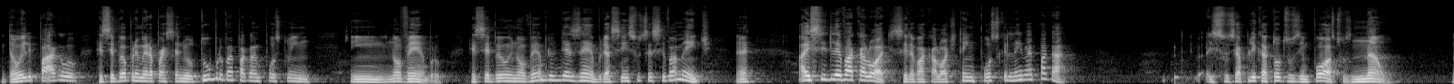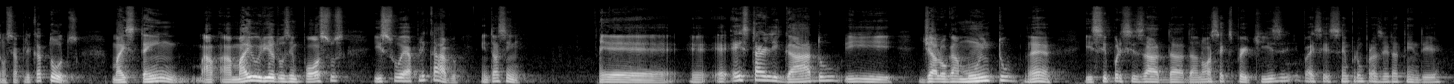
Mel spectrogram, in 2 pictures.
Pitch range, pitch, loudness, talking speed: 120-170 Hz, 135 Hz, -17 LUFS, 175 wpm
